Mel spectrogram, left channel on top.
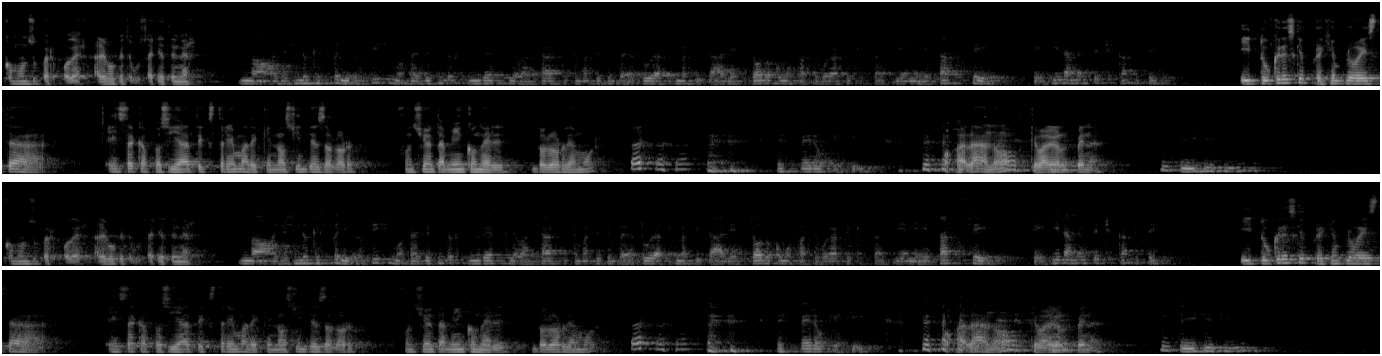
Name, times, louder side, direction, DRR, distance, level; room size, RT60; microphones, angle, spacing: voice 1, 0.0-1.9 12.4-14.2 14.8-17.3 17.8-19.7 20.1-20.7 23.3-24.7, left 4 dB, 75° left, 12 dB, 0.8 m, -35 dB
voice 2, 2.4-9.9 10.3-11.6 20.8-21.3 21.5-23.4 23.7-24.5 25.4-26.3, right 1 dB, 25° right, 2 dB, 2.0 m, -43 dB
20.0 x 12.0 x 3.5 m, 0.86 s
head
